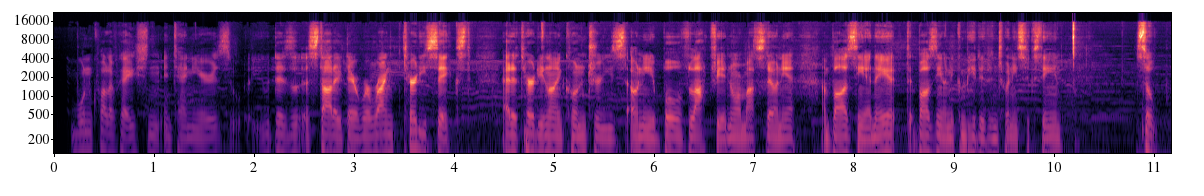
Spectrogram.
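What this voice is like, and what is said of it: Fairly thick accent in English. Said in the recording (Dutch): “hij heeft een redelijk dik accent”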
